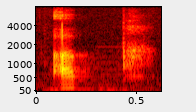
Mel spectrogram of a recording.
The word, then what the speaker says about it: up: The full pronunciation would be up with a P pushed out, but normally it's stopped.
